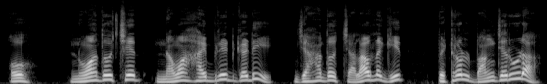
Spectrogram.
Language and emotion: Santali, surprised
